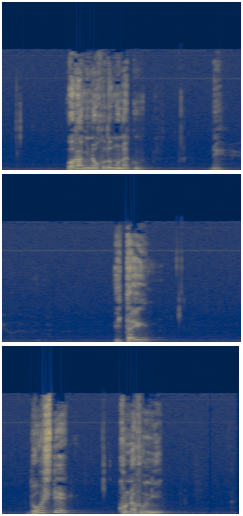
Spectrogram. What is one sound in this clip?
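An elderly man reads aloud slowly into a microphone, with long pauses.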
